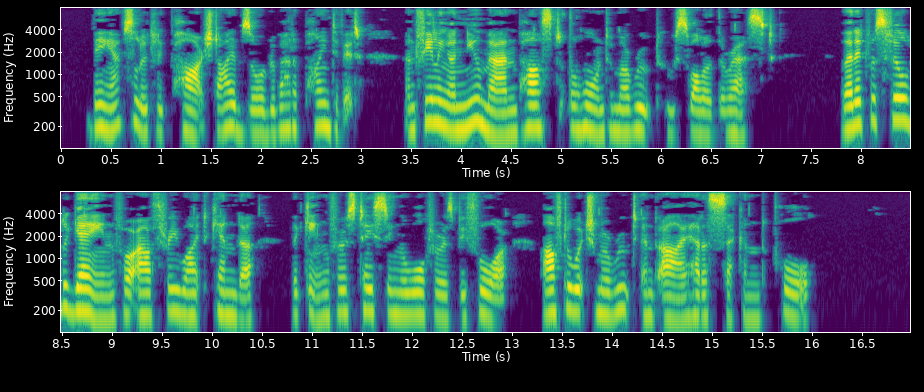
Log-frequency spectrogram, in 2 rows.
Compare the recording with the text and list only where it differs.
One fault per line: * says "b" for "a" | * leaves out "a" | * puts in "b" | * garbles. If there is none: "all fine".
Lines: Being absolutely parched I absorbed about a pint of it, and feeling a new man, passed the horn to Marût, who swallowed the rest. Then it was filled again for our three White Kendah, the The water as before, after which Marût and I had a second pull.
* puts in "King first tasting"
